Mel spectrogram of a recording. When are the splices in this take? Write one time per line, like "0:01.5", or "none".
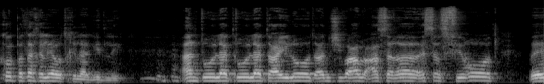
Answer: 0:02.3
0:03.6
